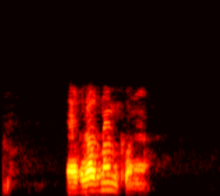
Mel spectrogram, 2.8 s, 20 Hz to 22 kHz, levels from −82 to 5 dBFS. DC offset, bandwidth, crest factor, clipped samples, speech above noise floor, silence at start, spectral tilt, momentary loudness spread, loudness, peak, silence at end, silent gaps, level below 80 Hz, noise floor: under 0.1%; 3.7 kHz; 20 dB; under 0.1%; 56 dB; 0.85 s; -4.5 dB/octave; 14 LU; -19 LUFS; -2 dBFS; 0.95 s; none; -68 dBFS; -74 dBFS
